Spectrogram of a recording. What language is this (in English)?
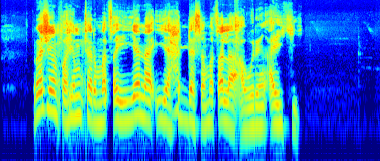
Hausa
